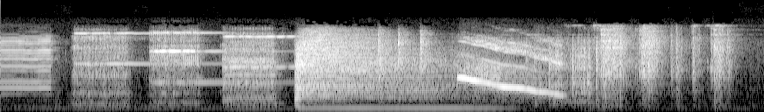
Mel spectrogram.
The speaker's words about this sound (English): I'll open up my push-button money box.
